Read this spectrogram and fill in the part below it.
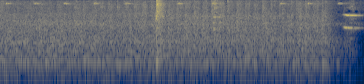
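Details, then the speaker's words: CNY embroidery machine in for service, sensor switched off during test. Steady mid-pitched mechanical hum with light regular ticking while stitching; abnormal internal mechanism noise, technician suspects the sliding/shifting mechanism inside the drive. "itu suaranya. Jadi ini lebih ke tekniknya di dalam."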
